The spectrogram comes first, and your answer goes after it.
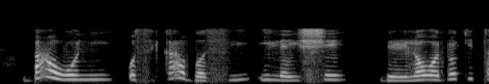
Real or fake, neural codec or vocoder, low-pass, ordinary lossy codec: fake; codec, 16 kHz, 16 kbps, FreqCodec, smaller model; 5.4 kHz; AAC, 32 kbps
